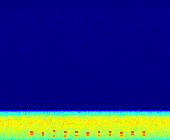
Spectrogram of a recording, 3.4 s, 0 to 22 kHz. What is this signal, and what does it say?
DTMF, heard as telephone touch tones, dialled by machine, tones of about 50 ms, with phone line noise. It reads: 07325758408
